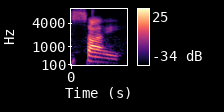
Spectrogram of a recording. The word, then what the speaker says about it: psi: इस सिंबल का नाम है साई, इसको हम साई फंक्शन कहते हैं, और इसकी स्पेलिंग है PSI, ठीक है।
